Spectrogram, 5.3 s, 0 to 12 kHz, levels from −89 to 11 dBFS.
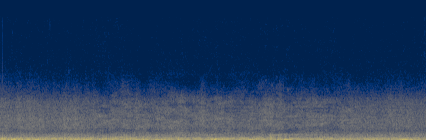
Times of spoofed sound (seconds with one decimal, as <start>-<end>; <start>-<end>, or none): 1.2-4.4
